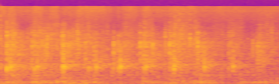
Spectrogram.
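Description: Steady clip-clop of horse hooves as a light open horse-drawn carriage sets off, with many even hoofbeats in a regular trotting rhythm at a constant moderate loudness.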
